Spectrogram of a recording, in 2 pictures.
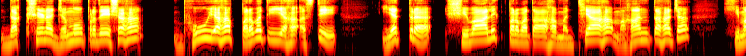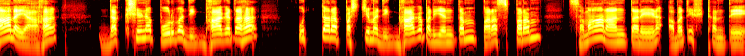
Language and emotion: Sanskrit, neutral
